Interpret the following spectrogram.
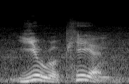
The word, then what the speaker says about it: European: Como é que se pronuncia essa palavra? European. I. European, tá? É o som aqui de Y. Esse som aqui é European. European. Então, esse som de Y, então você não coloca N, coloca o A.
